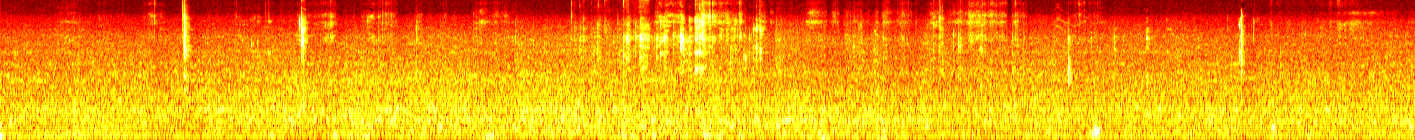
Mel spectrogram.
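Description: A person quietly chewing a meat stick, mostly near silence, with a few sharp clicks, the loudest about two and three seconds in, and a brief rustle of handling around six to seven seconds in.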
